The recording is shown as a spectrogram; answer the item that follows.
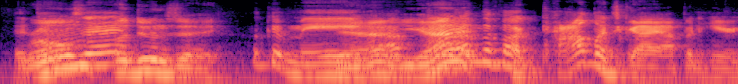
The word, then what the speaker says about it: Odunze: uh number three Rome adun said it right adun look at me I'm the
